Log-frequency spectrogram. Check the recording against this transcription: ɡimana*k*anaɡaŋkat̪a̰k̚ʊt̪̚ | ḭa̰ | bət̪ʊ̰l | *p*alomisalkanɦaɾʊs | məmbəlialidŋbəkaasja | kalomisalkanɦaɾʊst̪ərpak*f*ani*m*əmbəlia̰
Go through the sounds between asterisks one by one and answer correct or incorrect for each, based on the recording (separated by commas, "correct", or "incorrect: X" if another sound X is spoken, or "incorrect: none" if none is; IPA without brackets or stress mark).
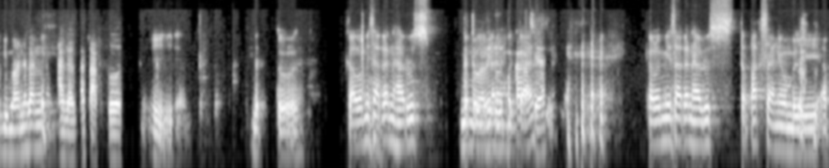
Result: correct, incorrect: k, incorrect: s, correct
